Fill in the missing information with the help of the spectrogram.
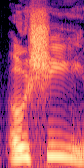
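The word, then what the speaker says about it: Oisín: O'Sheen. Love an accent. Oshin. Like Charlie Sheen.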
